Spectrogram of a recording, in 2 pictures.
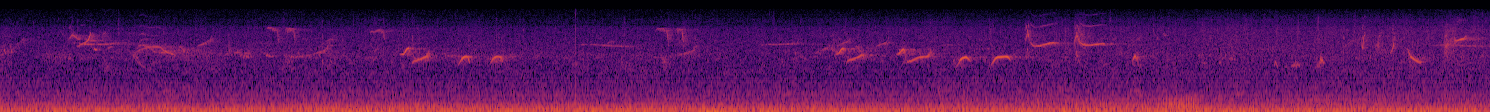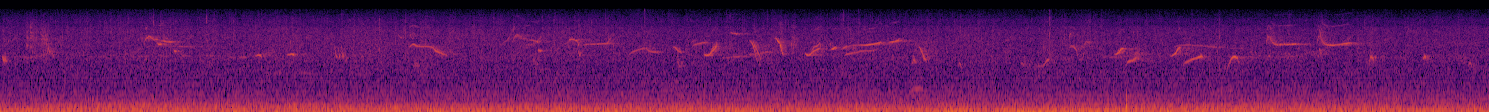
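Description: Several birds chirping and whistling in many short, quick calls, over a steady low rumble.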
